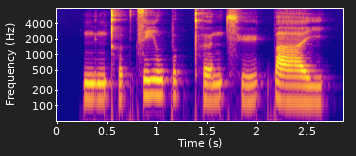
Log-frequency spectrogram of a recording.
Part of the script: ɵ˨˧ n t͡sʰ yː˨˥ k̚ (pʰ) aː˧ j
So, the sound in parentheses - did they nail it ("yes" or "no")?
no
